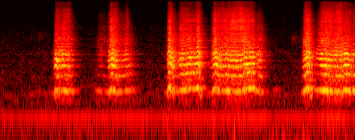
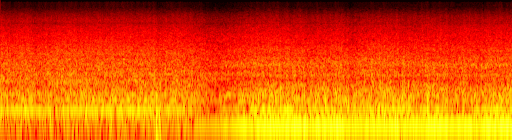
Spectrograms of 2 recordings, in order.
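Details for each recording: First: Old Lasko box fan nearly seized, stopping immediately at turnoff: low motor hum under five loud, squeaky creaks irregularly about every three-quarters second; bad creaking before fix, cause suspected, not confirmed. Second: Old Lasko box fan after repair of bad creaking and near-seizure: steady low motor hum and even airflow whoosh, no creaks or scraping; running smoothly.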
